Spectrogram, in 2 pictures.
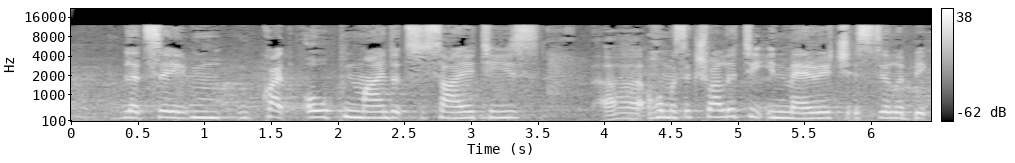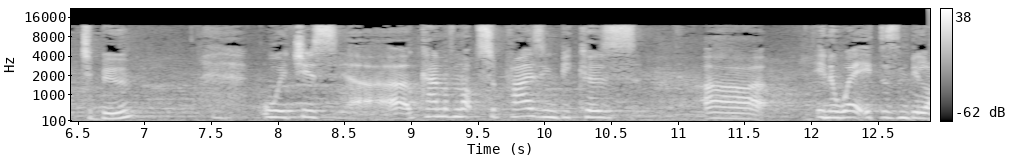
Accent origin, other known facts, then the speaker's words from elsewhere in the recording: Switzerland; that even in my home country in Switzerland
